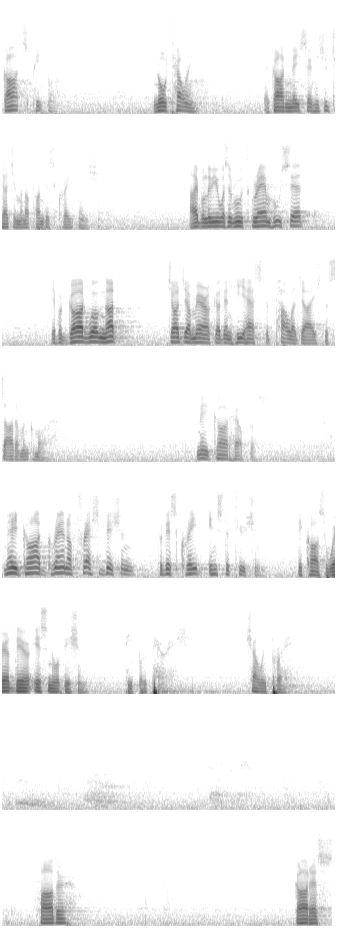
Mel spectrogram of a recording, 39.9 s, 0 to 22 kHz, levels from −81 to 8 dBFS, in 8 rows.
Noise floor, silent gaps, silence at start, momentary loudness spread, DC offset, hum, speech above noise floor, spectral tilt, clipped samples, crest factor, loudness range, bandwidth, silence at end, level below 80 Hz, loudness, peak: -63 dBFS; none; 0 s; 21 LU; under 0.1%; none; 30 dB; -9 dB/octave; under 0.1%; 34 dB; 15 LU; 9.2 kHz; 0.05 s; -42 dBFS; -34 LUFS; -2 dBFS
